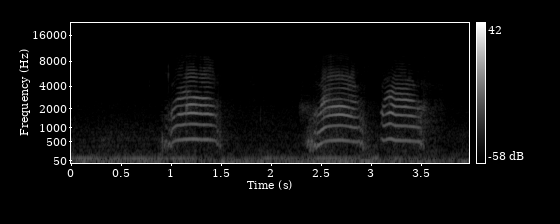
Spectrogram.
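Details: Domestic cat giving three drawn-out meows, each arching slightly up then down, the last two close together, over a faint low background hum.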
